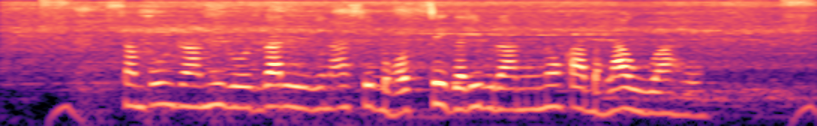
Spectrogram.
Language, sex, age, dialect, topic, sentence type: Hindi, female, 18-24, Kanauji Braj Bhasha, banking, statement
